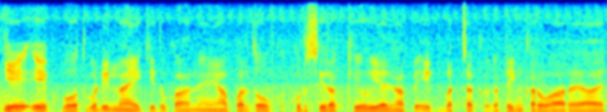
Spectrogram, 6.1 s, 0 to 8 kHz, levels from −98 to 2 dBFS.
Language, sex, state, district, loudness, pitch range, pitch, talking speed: Hindi, male, Haryana, Rohtak, -18 LUFS, 130-135 Hz, 130 Hz, 225 wpm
